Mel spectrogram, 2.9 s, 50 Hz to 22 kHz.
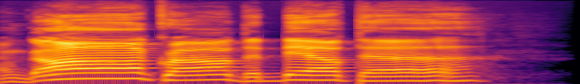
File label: DELTA, BLUES; Blues & Soul; ILIO; Vocal Planet VOL-2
